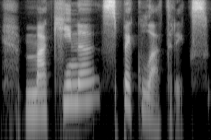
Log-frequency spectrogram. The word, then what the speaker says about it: Machina Speculatrix: Atenção à pronúncia. Ela tem Maquina speculatrix.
